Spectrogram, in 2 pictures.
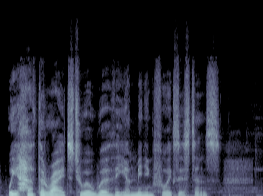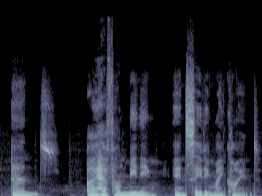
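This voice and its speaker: Husky and lowish, a woman with a French accent plays a seductive, lonely vampire of great age in an intimate audio roleplay. She speaks softly and deliberately, grave and tender, often sinking into a whisper, all in a solemn mood.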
